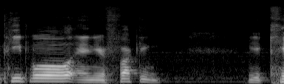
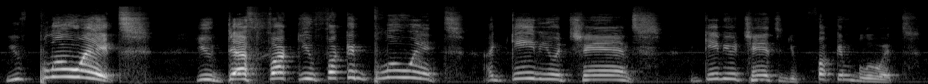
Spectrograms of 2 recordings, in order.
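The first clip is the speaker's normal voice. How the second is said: De Niro impression; 13 semitones higher, 3 dB louder than usual. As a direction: rant like an unhinged movie cop. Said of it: "I need a clip of, uh, Robert De Niro from Copland".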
